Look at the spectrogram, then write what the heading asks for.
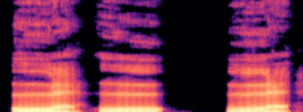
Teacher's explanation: उच्चारण के समय जीभ श्वास वायु के मार्ग में खड़ी होकर के और वायु उसके बगल से प्रवाह हो रही है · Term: पार्श्विक व्यंजन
